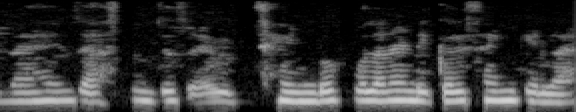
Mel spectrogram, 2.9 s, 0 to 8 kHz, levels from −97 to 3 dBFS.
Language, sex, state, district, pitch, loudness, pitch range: Marathi, female, Maharashtra, Nagpur, 205 Hz, -26 LUFS, 195-210 Hz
